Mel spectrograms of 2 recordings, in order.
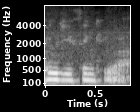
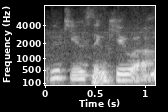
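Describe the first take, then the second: First: Open, gently questioning; curious self-inquiry. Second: Mock-contemptuous challenge, falling at the end; scornful put-down. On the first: Shown as a demonstration. Asking oneself in open, curious self-inquiry. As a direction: ask it as a genuine inquiry into yourself. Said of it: "not the self-inquiry". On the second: Inner voice mocking her peace with scorn. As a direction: sneer it like the doubting inner voice. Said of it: "Not, it was like".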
